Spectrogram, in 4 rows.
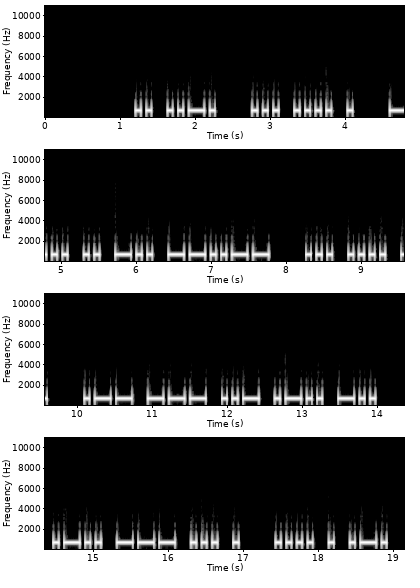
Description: Morse code, heard as a keyed tone, about 17 wpm, 700 Hz. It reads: IF SHE DID, SHE WOULD LOSE HER
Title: Sentences from Top 1400 Words 17wpm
